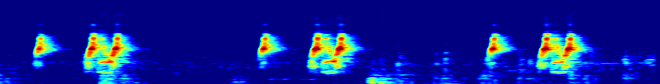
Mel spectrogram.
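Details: Quail in the morning giving its clipped three-note call, a single note followed by a rapid double, repeated three times at a steady pace.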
